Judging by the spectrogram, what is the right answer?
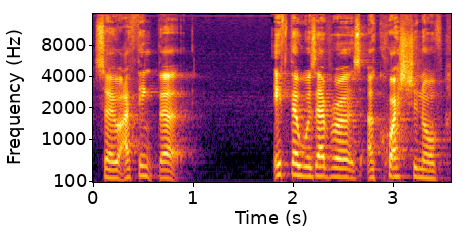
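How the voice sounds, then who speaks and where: A woman's voice: mid-range voice, moderate pace, a bit bright. A young woman co-hosting a casual podcast, talking in a candid, opinionated way and laughing often. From Britain. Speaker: podcast co-host.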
